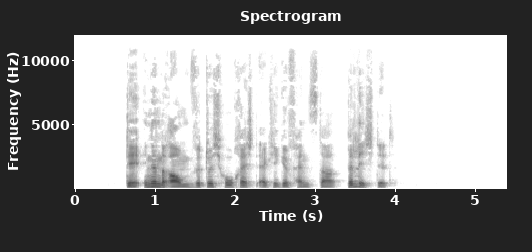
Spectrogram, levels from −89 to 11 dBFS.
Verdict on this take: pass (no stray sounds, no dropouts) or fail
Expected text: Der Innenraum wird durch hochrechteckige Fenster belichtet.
pass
